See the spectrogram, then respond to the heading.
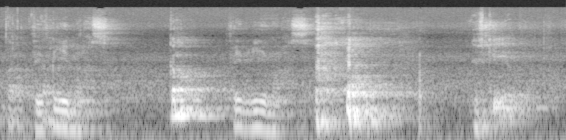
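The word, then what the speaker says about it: skyr: Du skir. Pas du skir. Hein. D'accord. Ah non, du skir, le skir. Le skir, c'est, ça s'écrit en tous les cas en français, S-K-Y-R, c'est un yaourt islandais.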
